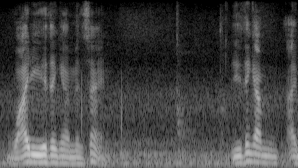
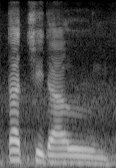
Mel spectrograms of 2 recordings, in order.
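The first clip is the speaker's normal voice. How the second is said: normal talking voice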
